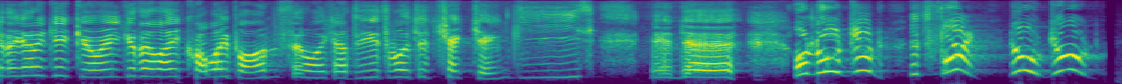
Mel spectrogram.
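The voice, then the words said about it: Imitates another person's voice. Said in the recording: “Furter crupped his buns at the end of that call ... that was me again ... that was a sick impression”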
